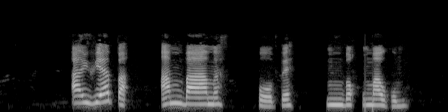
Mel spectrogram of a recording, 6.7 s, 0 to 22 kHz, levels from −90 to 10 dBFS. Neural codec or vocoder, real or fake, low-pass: none; real; 7.2 kHz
